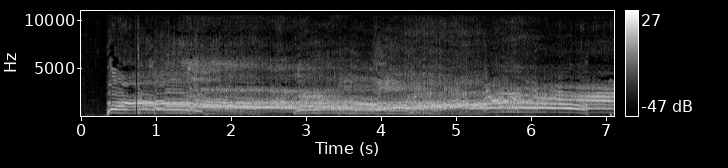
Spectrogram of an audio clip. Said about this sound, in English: My favorite scream is the soldier. Yeah. It's just out of control.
